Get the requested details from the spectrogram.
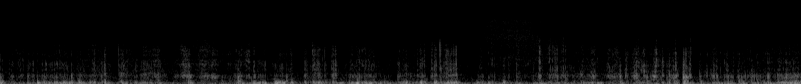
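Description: Long painted nails tap and scratch the suede upper of a single grey suede ankle boot with a buckle strap, held hollow and empty in the hand. The result is a soft, muffled, low patter of quick taps mixed with rustling scratches that runs steadily throughout, with a brief brighter scratching hiss partway through.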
